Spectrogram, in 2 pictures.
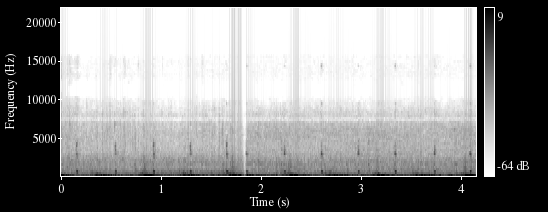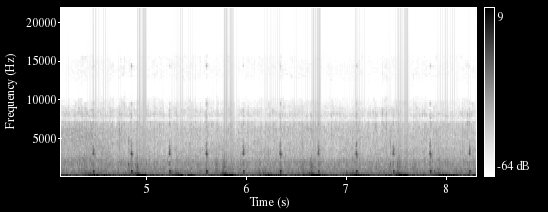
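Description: Heavy thunderstorm rain and runoff, with wind on the microphone and a regular low thumping about twice a second.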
